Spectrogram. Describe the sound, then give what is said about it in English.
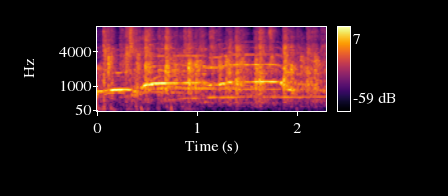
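An audience at a live show applauding on request before the host begins, a dense, steady patter of clapping that holds at an even level throughout. “Faudrait que tout le monde applaudisse right now. Applaudissez, là.”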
